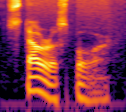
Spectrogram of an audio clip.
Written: staurospore

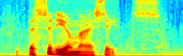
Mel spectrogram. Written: basidiomycetes

